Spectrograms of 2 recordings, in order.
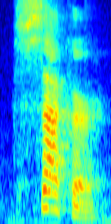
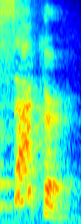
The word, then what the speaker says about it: Sachar: pronouncing his name wrong it should be pronounced sucker like someone who tackles quarterbacks or stuffs potatoes into sacks a sacker Lewis sacker Louis sacker mr.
